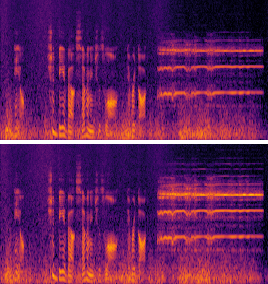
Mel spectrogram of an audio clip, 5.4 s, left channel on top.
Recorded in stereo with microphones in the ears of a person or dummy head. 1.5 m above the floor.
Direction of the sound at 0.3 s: Centre (ahead or behind).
